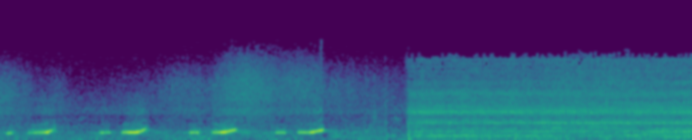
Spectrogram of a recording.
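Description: A bird whistling four times about a second apart, each call a short steady note followed by a quick rising slur. About four seconds in, a steady hiss and hum sets in abruptly.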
